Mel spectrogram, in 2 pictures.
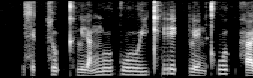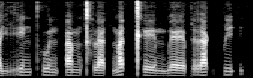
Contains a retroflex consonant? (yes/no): no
